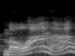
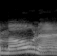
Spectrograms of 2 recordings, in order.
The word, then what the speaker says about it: Moana: Or Moana. I keep saying it wrong. I kept saying Moana. But it's Moana, I suppose. Not that it really matters, but I might as well get it right, right?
